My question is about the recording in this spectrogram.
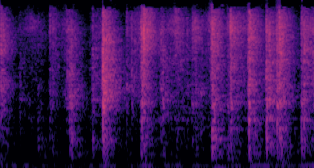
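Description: A tarot deck shuffled between the hands: faint, irregular soft taps and slides of cards against cards.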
